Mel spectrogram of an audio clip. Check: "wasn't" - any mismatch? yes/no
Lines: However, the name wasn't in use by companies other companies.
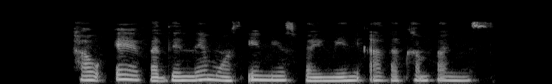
yes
